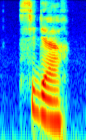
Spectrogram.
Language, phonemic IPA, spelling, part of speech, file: French, /si.ɡaʁ/, cigares, noun, LL-Q150 (fra)-cigares.wav
- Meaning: plural of cigare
